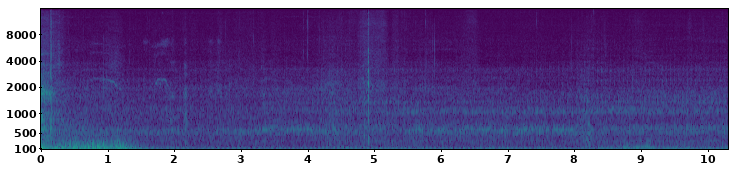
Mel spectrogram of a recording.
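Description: Honda CB125F's single-cylinder four-stroke engine running at low speed as the bike rolls slowly. The sound is louder for the first second or so, then settles to a steady low rumble.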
